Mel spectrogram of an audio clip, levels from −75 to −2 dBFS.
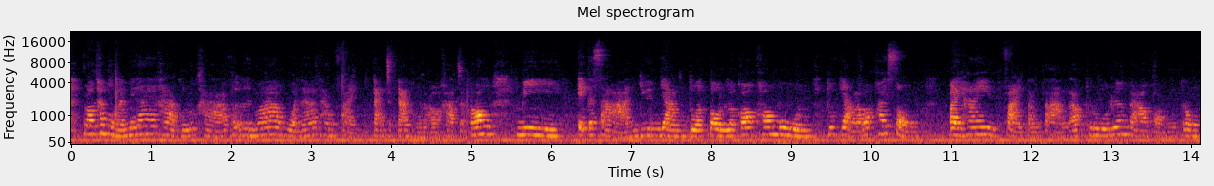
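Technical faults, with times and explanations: Throughout, generation loss: the speech sounds swirly, hollow and smeared, with consonant attacks blurred and nothing above 17 kHz. That's more damage than a single lossy encode at this quality would leave. The likely cause is the audio going through an AAC-LC encoder around seven times, with a character that fits roughly 96 kbit/s. Each pass requantises on a shifted frame grid, so the noise and spectral holes pile up.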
